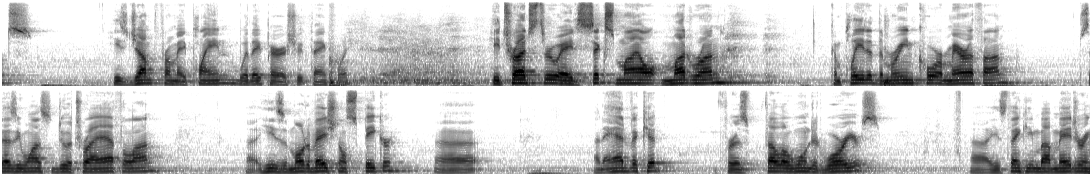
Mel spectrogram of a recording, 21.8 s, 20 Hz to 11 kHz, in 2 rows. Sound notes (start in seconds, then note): 5.3 laughter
